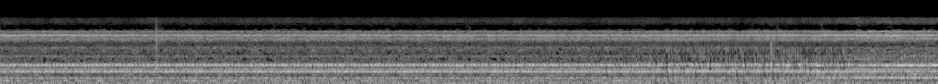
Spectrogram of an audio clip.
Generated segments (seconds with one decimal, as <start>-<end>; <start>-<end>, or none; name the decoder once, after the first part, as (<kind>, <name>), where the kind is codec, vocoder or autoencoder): 6.5-8.5 (vocoder, BigVGAN v2)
